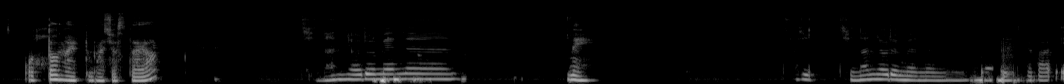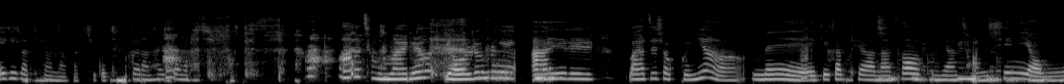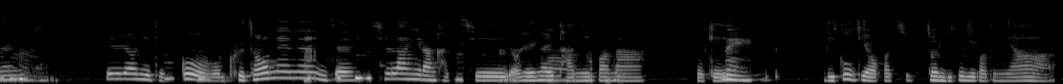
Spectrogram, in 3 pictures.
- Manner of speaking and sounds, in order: other noise; tapping; static; other background noise; unintelligible speech; distorted speech; gasp; laughing while speaking: "하질 못했어요"; laugh; background speech; gasp; unintelligible speech; unintelligible speech
- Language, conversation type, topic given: Korean, unstructured, 여름과 겨울 중 어느 계절이 더 좋으신가요?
